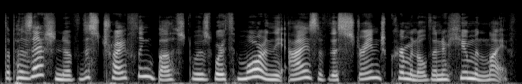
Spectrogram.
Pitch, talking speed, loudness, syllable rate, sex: 260 Hz, 230 wpm, -17 LUFS, 5.4 syllables/s, female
